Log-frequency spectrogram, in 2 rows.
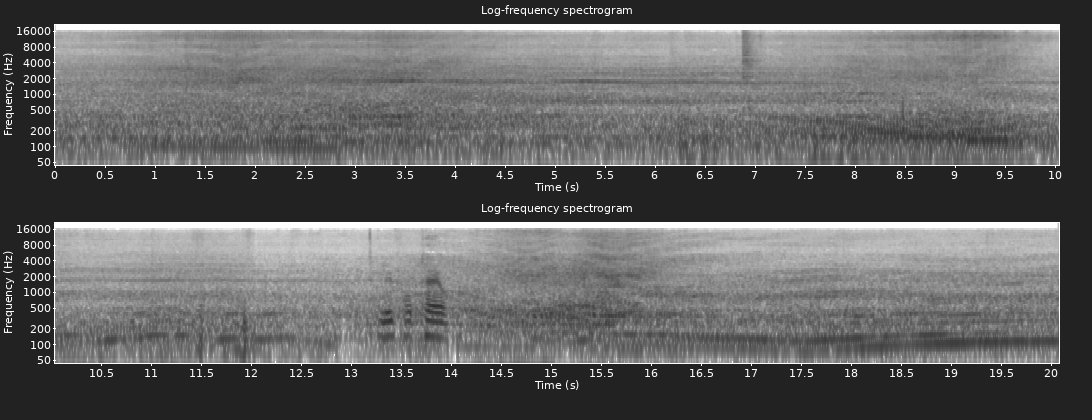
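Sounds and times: scooters and cars passing: 0.0s - 20.0s.

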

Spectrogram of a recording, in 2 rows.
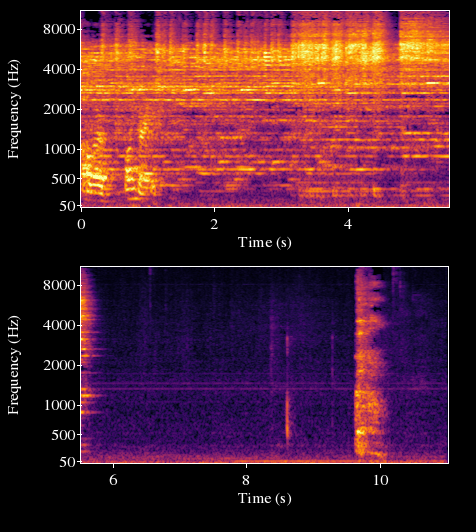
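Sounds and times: man clearing his throat: 9.6s - 10.2s.

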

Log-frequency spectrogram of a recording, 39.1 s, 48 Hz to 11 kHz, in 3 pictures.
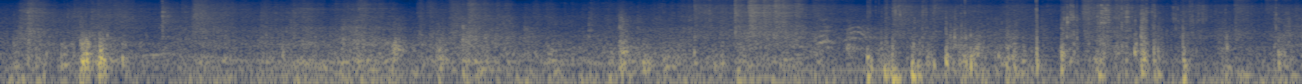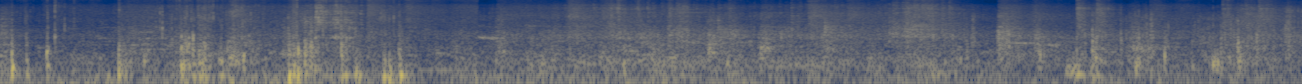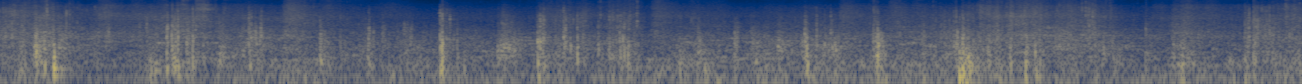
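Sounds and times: metal basket rattling: 0.0s - 17.8s
shopping cart rattling on concrete: 0.0s - 39.0s.

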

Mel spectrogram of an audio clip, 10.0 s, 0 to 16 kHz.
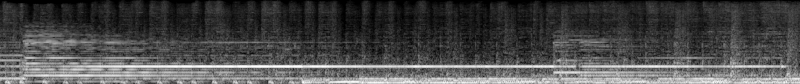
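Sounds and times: drum kit: 0.0s - 10.0s
electric bass: 0.0s - 10.0s
jazz-rock band playing: 0.0s - 10.0s
high held note: 0.4s - 9.5s.

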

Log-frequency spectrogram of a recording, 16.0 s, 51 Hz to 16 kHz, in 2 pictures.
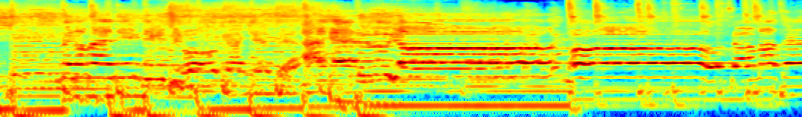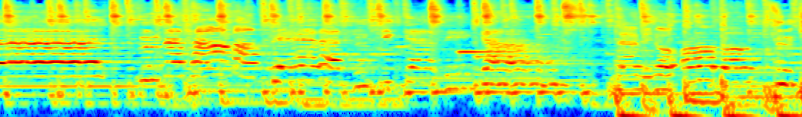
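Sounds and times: voices singing in harmony: 0.0s - 8.1s
pop backing track: 0.0s - 16.0s.

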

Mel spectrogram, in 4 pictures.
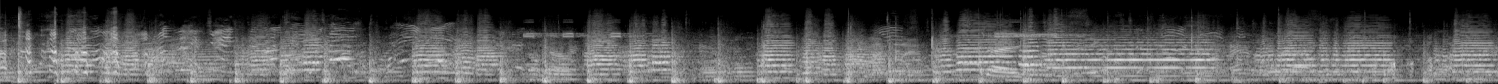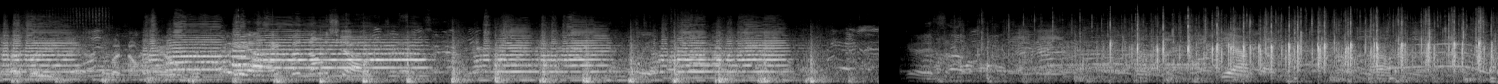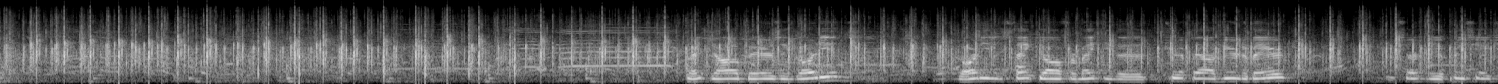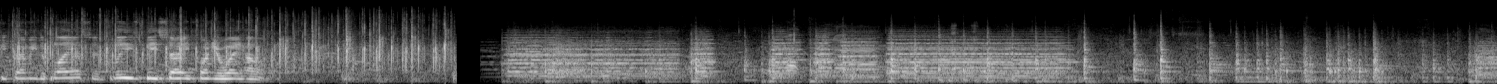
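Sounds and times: brass band playing: 0.0s - 25.2s, 25.8s - 59.9s
crowd noise: 0.0s - 59.9s
people clapping: 8.9s - 12.5s, 24.4s - 49.6s.

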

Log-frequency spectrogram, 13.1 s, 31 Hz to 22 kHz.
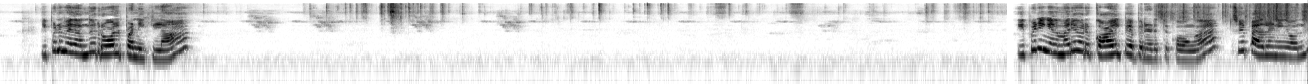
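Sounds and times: aluminium foil crinkling: 3.1s - 8.5s, 9.2s - 10.1s, 10.7s - 13.0s.

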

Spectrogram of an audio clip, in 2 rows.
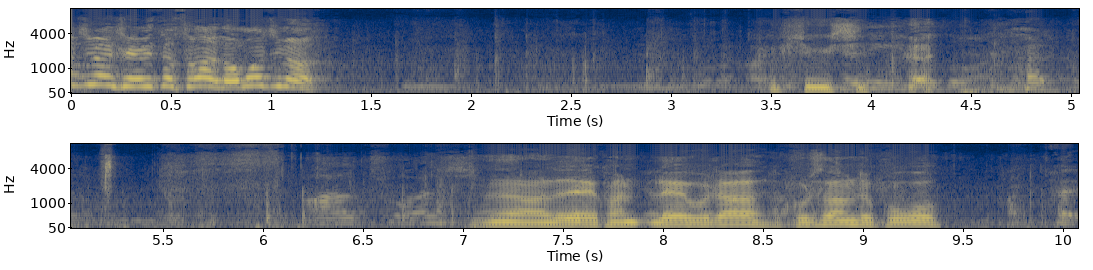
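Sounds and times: people laughing: 4.2s - 5.4s.

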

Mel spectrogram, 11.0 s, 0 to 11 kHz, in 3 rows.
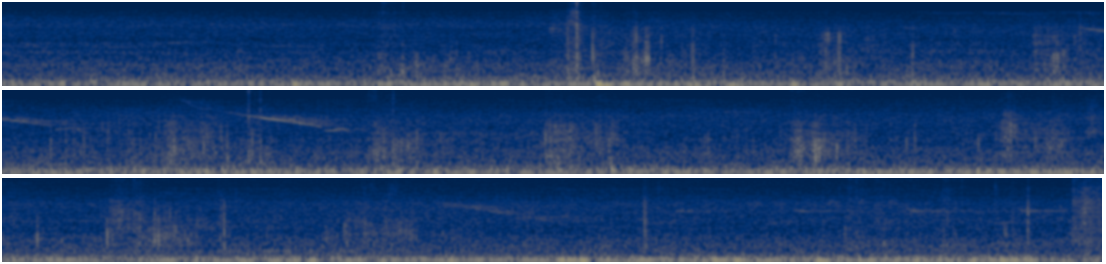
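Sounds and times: footsteps walking: 1.2s - 11.0s.

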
